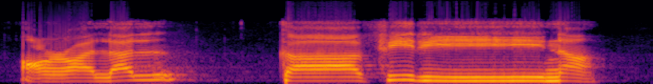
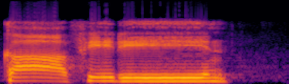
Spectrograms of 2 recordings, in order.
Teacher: जब यहाँ पर स्टॉप करेंगे तो नून साकिन हो जाएगा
